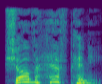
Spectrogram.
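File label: "shove-halfpenny", British English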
